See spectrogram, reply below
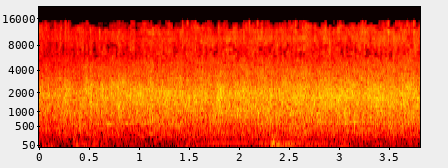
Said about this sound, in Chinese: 这掌声，相信也是送给第六次执棒维也纳新年音乐会的指挥大师里卡尔多·穆蒂的。穆蒂在今年七月份将迎来自己的八十大寿。这掌声也是对大师即将到来的生日献上的祝福。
